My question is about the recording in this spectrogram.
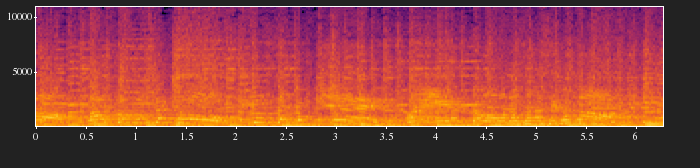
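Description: Loud Latin-style music playing, with a steady repeating bass line under a melody that slides up and down.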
